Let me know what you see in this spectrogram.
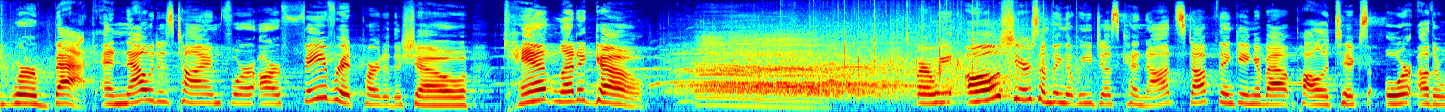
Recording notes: This is a special episode, recorded in front of a live audience at the Warner Theater in Washington, DC.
